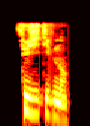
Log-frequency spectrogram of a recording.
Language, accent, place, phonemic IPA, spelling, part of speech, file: French, France, Lyon, /fy.ʒi.tiv.mɑ̃/, fugitivement, adverb, LL-Q150 (fra)-fugitivement.wav
- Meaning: fleetingly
